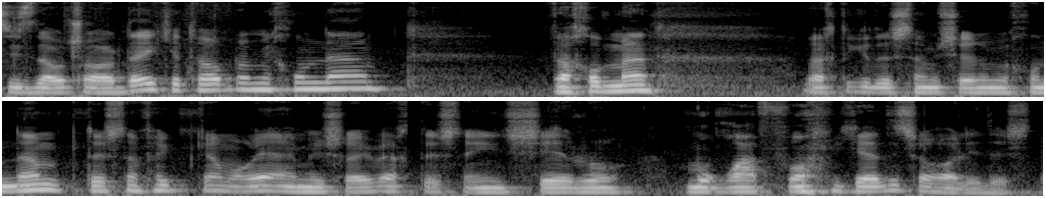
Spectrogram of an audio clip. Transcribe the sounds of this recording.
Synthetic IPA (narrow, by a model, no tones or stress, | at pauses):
siːzd̪æhot͡ʃʰɒɦːɾd̪æhecʰe̞t̪ʰɒːbɾomiːxund̪æm | væxo̞bmæn | væxt̪iːcʰe̞d̪ɒːʃt̪æminʃeɾomiːxund̪æmd̪̥ɒʃt̪æmfe̞cmi̥kcʰæɾd̪æmɒːɣɒːjeæmiːɾʃɒːhivæxt̪id̪ɒʃt̪einʃeɾːo | moɣæfːɒmicʰæɾd̪it͡ʃʰeɣɒːlid̪ɒʃt̪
